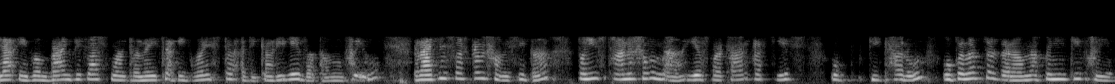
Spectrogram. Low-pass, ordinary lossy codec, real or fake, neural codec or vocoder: 3.6 kHz; none; fake; codec, 24 kHz, 0.9 kbps, WavTokenizer, medium music audio release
